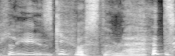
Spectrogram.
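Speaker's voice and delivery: put-on very high, crumpled old Eastern European baba voice. Picturing who would say a line, voicing an old Eastern European lady. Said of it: "an Eastern European baba, like, like, an old lady crumpled up".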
